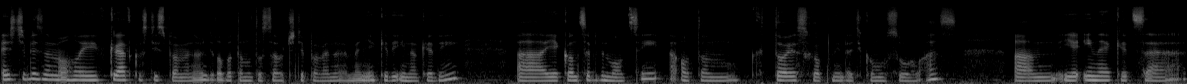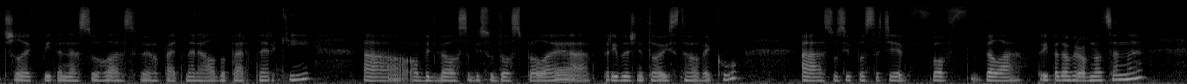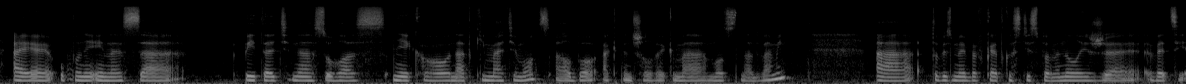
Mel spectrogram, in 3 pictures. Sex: female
